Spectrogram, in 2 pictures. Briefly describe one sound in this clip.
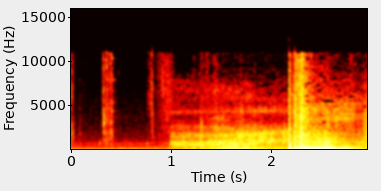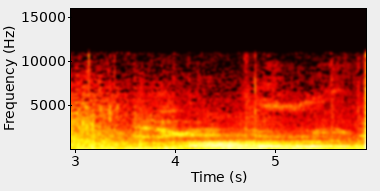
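A zombie growls and groans close by.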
